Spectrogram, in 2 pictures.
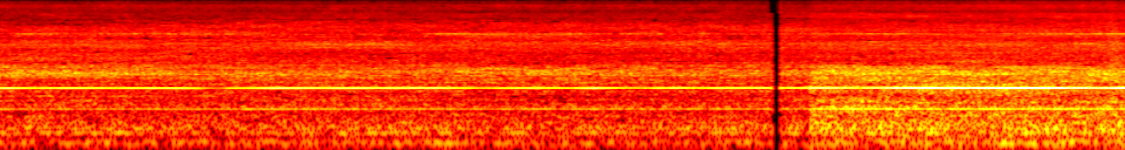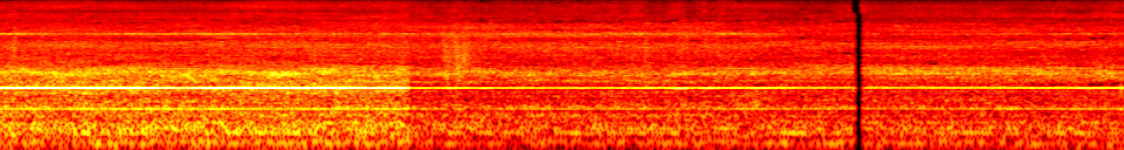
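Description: Handheld craft heat gun running steadily with a blower whine, drying wet paint on a paper journal page. It gets louder for several seconds in the middle, and the sound drops out for an instant twice.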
